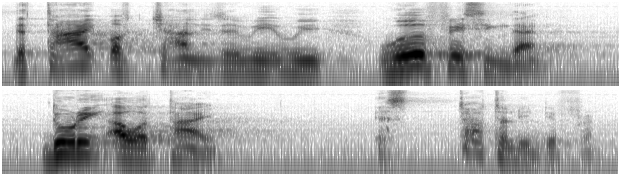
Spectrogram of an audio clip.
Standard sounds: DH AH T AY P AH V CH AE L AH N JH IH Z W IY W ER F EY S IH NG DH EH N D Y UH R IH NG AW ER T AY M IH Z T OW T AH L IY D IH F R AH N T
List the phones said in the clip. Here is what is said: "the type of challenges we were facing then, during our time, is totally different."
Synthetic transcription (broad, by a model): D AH T AY P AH F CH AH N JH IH W IY W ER F EY S IH NG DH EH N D Y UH R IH NG AW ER T AY M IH S T OW T AH L IY D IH F R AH N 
